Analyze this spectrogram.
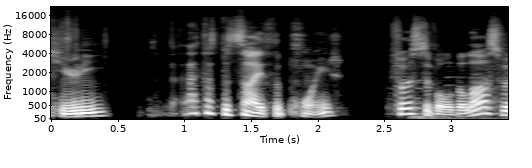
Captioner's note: stammers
